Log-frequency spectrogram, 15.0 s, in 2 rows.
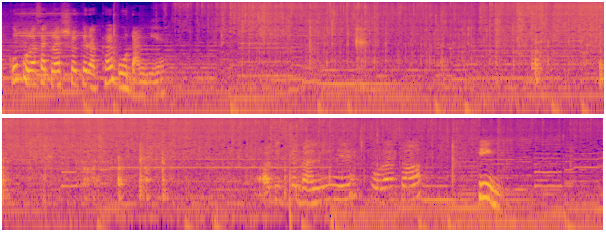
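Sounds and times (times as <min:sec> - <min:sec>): spices sizzling in hot oil: 0:01.8 - 0:15.0
spatula scraping a pan: 0:06.4 - 0:09.7.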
